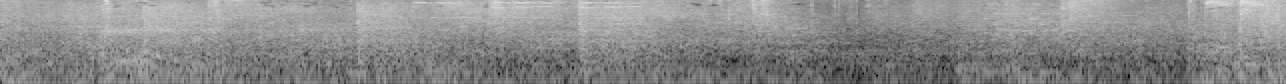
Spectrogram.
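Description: Game spell effects crackle and whoosh in a fierce fight.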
